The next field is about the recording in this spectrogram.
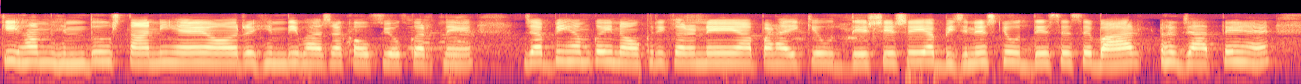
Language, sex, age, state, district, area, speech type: Hindi, female, 30-45, Madhya Pradesh, Balaghat, rural, spontaneous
